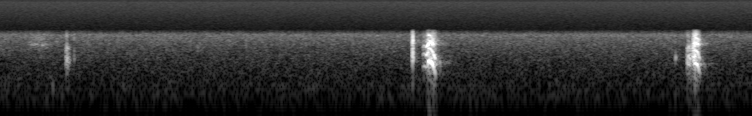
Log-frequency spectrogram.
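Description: Three short, sharp hiccups in a quiet room, a few seconds apart, each an abrupt catch of breath.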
